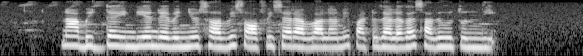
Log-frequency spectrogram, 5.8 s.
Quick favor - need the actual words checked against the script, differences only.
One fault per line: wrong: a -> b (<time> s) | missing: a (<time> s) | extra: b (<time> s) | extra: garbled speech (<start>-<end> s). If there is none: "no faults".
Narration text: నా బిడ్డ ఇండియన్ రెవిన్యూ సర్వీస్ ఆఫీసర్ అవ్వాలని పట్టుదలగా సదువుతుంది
no faults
